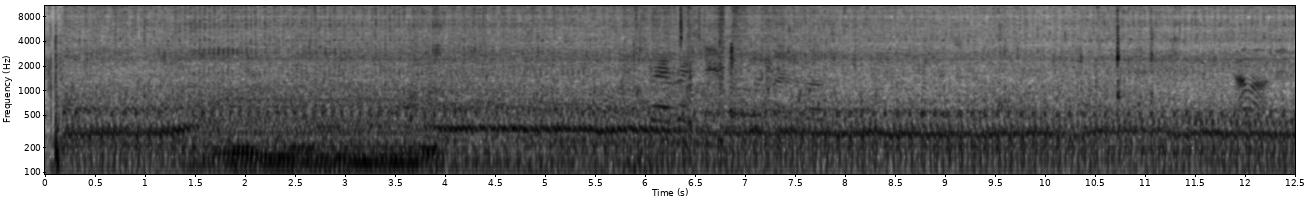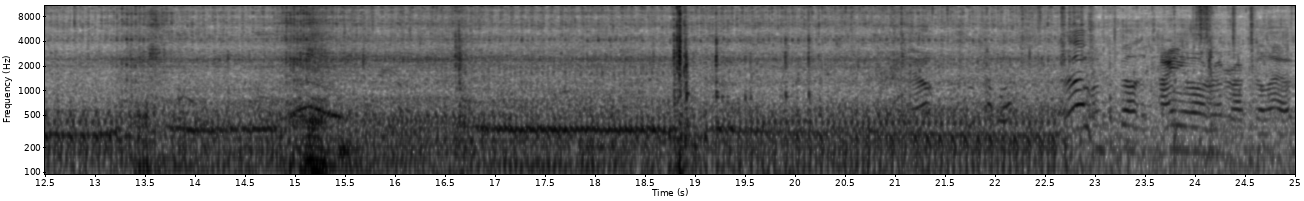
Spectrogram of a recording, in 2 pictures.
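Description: A boat's outboard engine drones steadily at close range on a spearfishing trip off Vancouver Island, a continuous hum with water splashing and occasional knocks, while people talk over it.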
